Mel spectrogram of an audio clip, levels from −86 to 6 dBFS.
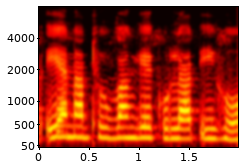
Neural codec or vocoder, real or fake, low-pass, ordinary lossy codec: none; real; none; none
